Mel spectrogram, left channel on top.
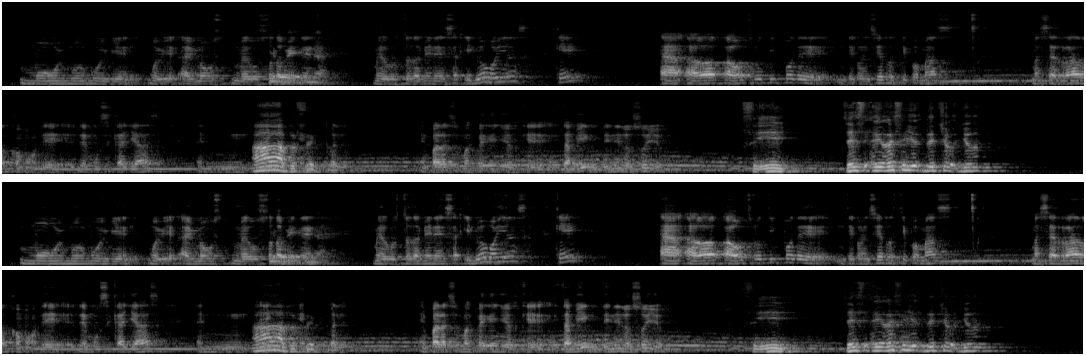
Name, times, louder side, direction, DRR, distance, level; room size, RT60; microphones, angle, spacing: voice 1, 0.2-3.1 3.7-5.2 5.5-5.8 6.6-9.5 10.3-12.4 12.8-14.3 15.0-17.5 19.8-19.9, right 2 dB, 35° right, 8 dB, 2.1 m, -35 dB
voice 2, 2.7-3.2 13.3-14.2 18.3-18.7 19.2-20.6, left 3 dB, 40° left, 10 dB, 1.6 m, -26 dB
sound 1, 8.8-19.3, right 1 dB, 5° right, 1.3 m, -42 dB
22.5 x 20.0 x 6.7 m, 0.79 s
head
